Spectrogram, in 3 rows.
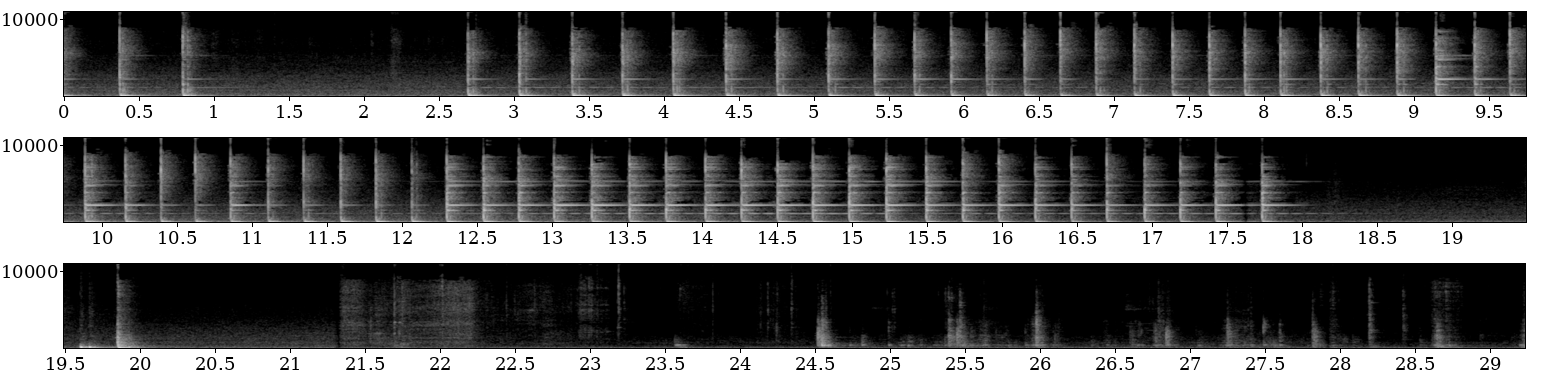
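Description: A hammer tapping steadily into the hub of a Dodge Ram 3500 front brake rotor, about three or four blows a second, seating a new wheel bearing part. Each blow sets the cast-iron rotor ringing. The tapping stops about 18 seconds in, and one more blow follows.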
